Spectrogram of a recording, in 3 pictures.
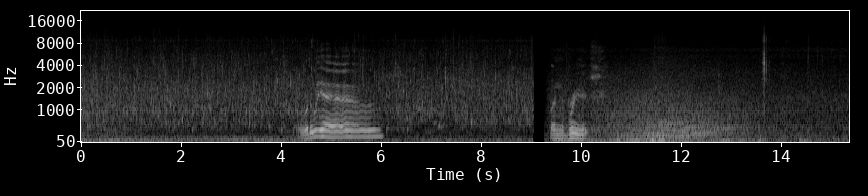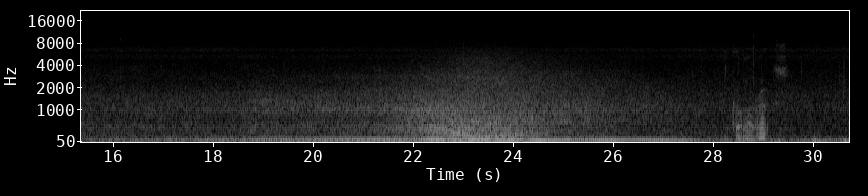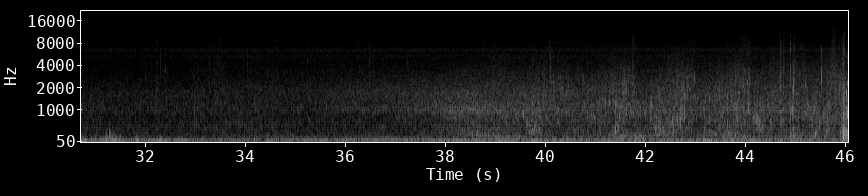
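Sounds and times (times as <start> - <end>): small splashes: 0.0 - 9.1, 31.7 - 46.0
creek water trickling: 0.0 - 10.6, 11.4 - 23.0, 23.9 - 46.0
vehicle rumbling over bridge: 0.0 - 28.0, 33.6 - 46.0
steady low hum: 37.0 - 46.0.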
